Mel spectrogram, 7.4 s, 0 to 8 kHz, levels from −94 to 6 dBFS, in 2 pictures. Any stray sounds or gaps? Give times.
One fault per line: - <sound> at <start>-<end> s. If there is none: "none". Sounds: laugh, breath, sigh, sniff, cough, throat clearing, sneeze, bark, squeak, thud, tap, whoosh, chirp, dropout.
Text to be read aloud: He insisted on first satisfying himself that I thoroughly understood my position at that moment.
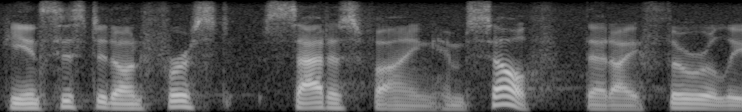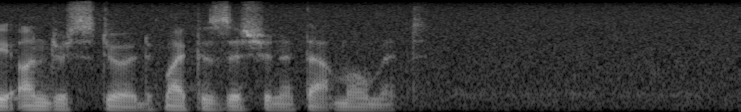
none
